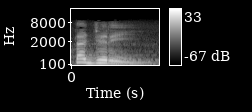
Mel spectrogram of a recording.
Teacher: Yang berikutnya adalah huruf ra yang dibaca tipis. Ra dibaca tipis ketika dia berharakat kasrah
